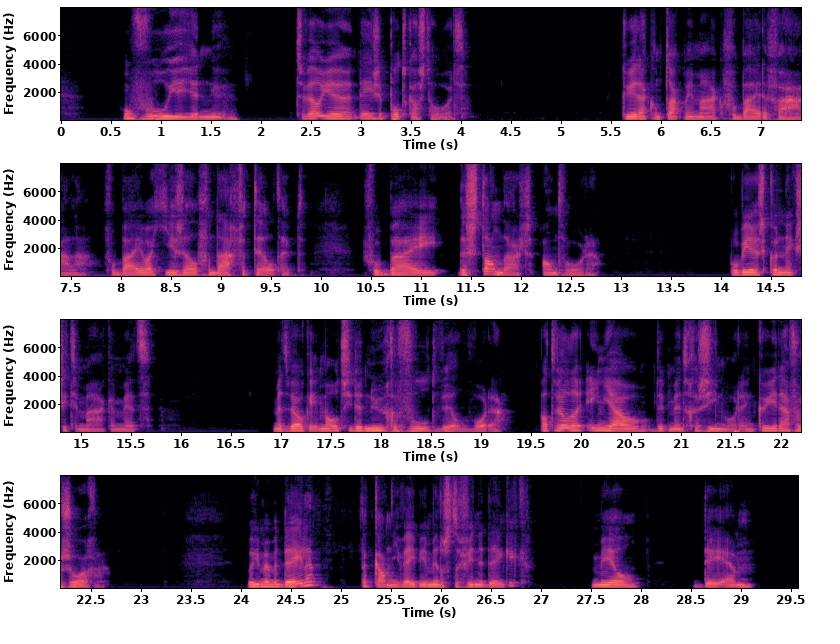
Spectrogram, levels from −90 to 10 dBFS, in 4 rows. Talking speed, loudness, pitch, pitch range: 155 wpm, -26 LUFS, 125 Hz, 105-140 Hz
